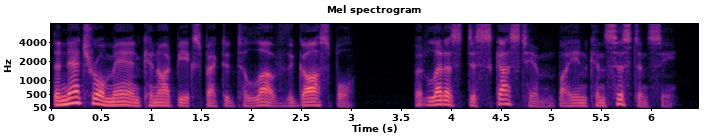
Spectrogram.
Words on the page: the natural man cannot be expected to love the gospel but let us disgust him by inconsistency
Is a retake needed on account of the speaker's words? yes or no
no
